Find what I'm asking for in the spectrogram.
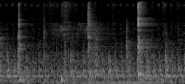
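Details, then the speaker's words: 1967 Chevy El Camino with an L34 396 big block, barn-stored about 21 years: a small transfer pump pumping out old fuel hums with irregular metallic rattles, suspected to mean the tank is nearly empty (about two gallons). "i hear that fuel pump rattle on the way there maybe that means it's getting low let's hope so"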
